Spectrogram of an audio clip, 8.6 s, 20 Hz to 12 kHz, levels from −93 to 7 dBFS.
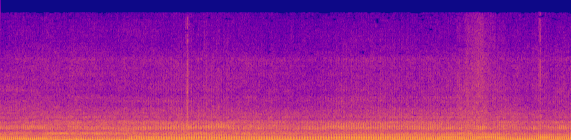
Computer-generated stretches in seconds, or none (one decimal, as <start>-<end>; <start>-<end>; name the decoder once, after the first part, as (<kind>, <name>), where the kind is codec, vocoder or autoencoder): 1.0-6.1 (vocoder, BigVGAN v2); 7.3-7.8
